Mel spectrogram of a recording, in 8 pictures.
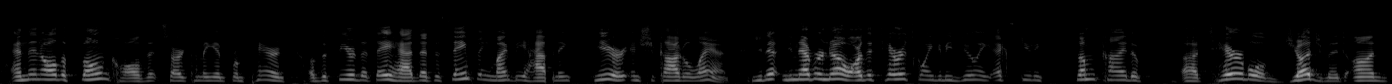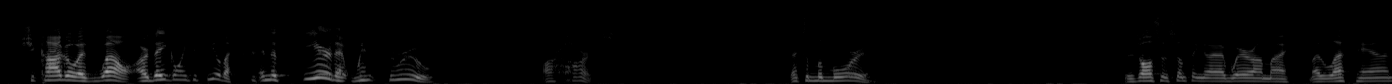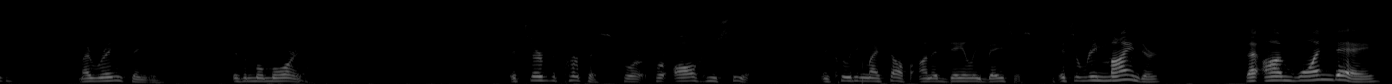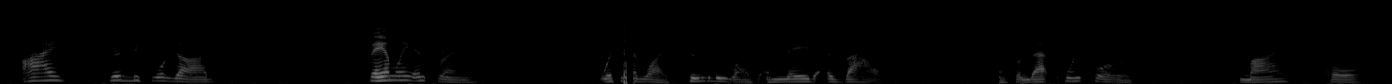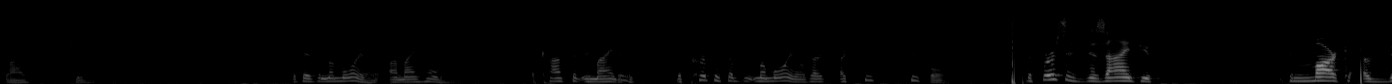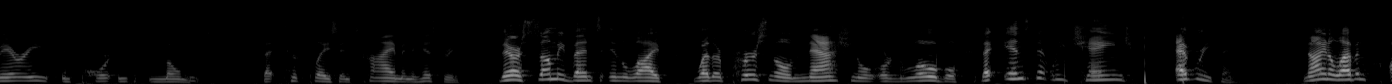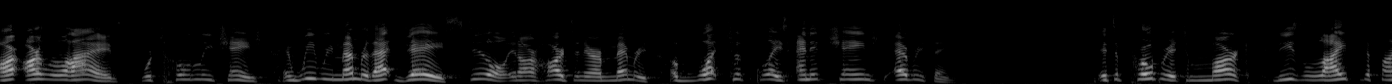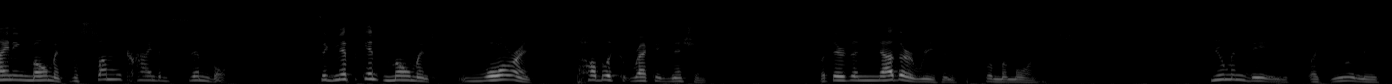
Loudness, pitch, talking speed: -39 LUFS, 155 Hz, 130 wpm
